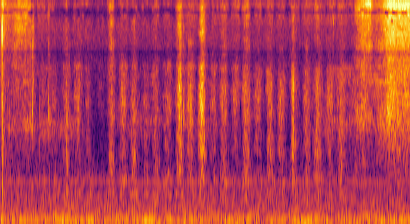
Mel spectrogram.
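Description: Handheld scratcher tool scraping the latex coating off a scratch-off lottery ticket in quick, irregular strokes, faint. The coating is gummy and a little hard to scratch.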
